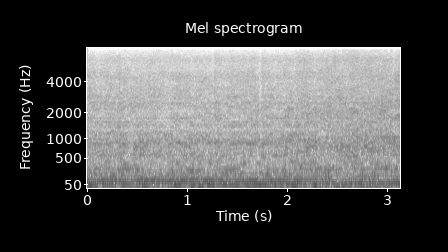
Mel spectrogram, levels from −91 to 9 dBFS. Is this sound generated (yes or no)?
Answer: yes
